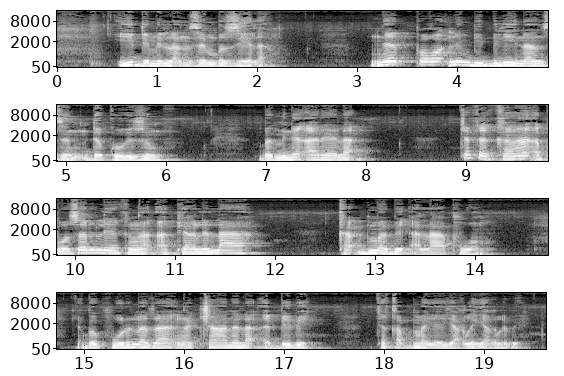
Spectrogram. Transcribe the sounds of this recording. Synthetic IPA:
ji˦de˨mɪ˦la˨n˨zɪ˦m˦bʊ˦zɪ˨ɛ˨la˨ | nɛ˦pɔ˦ɣɔ˦nɪ˦m˦bi˨bi˦liː˦na˦n˦zɪ˨ŋda˨ko˦ɣɪ˦zu˦ŋ˨ | ba˨mi˨ne˦ʔa˨ɾɪ˦a˦la˦ | t͡ʃɛ˦ka˨ka˨ŋa˦ʔa˨po˨sa˦ɾɪ˦leː˦ka˨ŋa˦ʔa̰˨pɛ˨ɣlɪ˨laː˦ | ka˨bɨ˦ma˦be˦ʔa̰˨laː˦pʰʊ˨ɔ˦ŋ˨ | ba˨pʰu˨ɾɪ˦na˦zaː˦ɪ̰˨ŋa˨t͡ʃaː˦nɨ˦la˦ʔa˨be˦be˨ | t͡ʃɛ˦ka˨bɨ˦ma˦jɛ˦ja˨ɣlɨ˨ja˨ɣlɨ̰˨bɪ˨

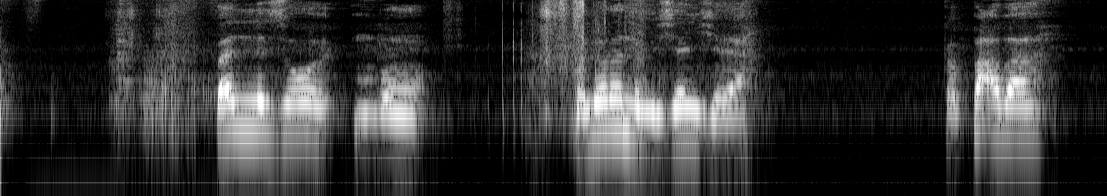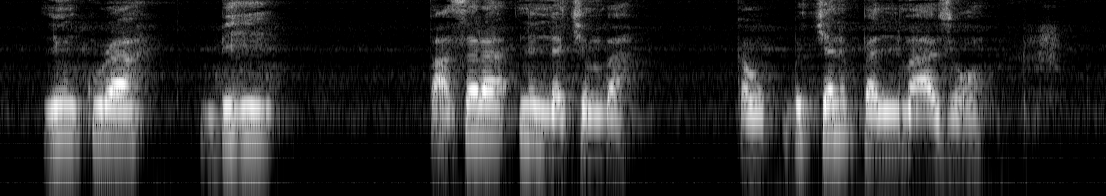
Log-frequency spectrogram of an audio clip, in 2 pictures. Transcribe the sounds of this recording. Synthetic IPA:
pa˦lːɨ˦zʊ˦ʔʊ˦m̩˨bɔ˨ŋ˨ | ba˨lɔ˦ɾa˦nɨ˨m˨ʒɛ˦nʒɛ˨ja˦ | ka˨pa˦ʔa˦ba˦ | nɨ˦ŋku˦ɾa˦ | bi˦hɪ˦ | pa̰˨ʔa˨sa˦ɾa˦nɨ˦˨na˨t͡ʃi˦m˦ba˨ | ka˨bɨ˦t͡ʃɛ˦nɨ˦pa˦lːɨ˦maː˦zʊ˦ʔʊ˨

